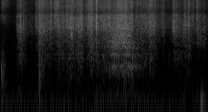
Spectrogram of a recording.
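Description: Rustling and a few soft clicks of hands handling small parts and materials on a desk, working on a laser-cut wooden model.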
